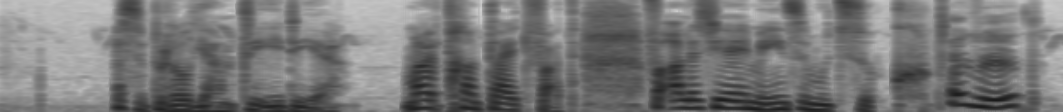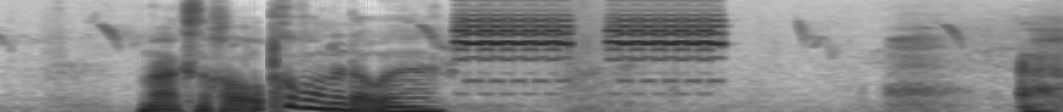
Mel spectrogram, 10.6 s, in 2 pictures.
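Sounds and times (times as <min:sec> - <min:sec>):
speech: 0:00.6 - 0:05.3, 0:06.0 - 0:07.6
telephone ringing with an incoming call: 0:07.6 - 0:09.0.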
